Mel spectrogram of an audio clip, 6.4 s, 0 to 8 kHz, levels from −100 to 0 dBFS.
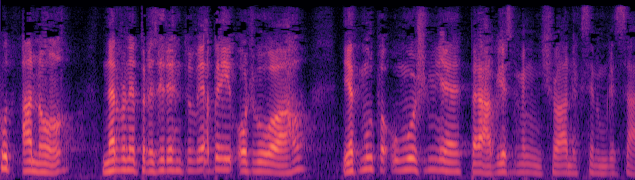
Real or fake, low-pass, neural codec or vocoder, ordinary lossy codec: fake; 7.2 kHz; codec, 16 kHz in and 24 kHz out, 0.6 kbps, FocalCodec, streaming, 2048 codes; MP3, 32 kbps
